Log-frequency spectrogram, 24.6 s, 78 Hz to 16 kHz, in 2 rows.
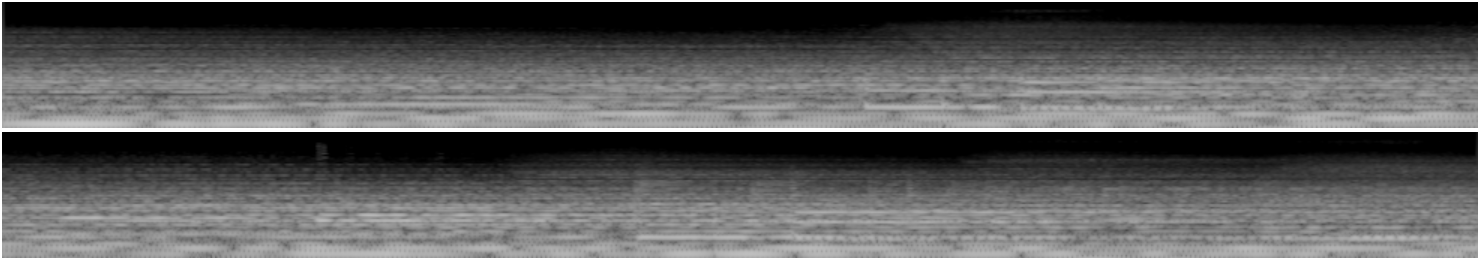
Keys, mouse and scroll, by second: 1.7 Tab, 4.1 click, 4.6-6.8 shift+middle drag, 6.8 shift+e, 11.4 middle click, 12.1-12.8 scroll down 1, 12.8-14.0 middle drag, 14.0 click, 14.3 shift+e, 19.3-20.9 middle drag, 20.9 click, 21.7 shift+e, 23.2-24.6 shift+middle drag.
